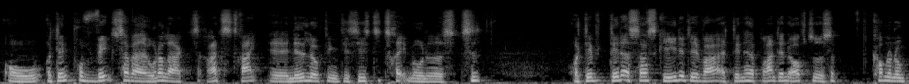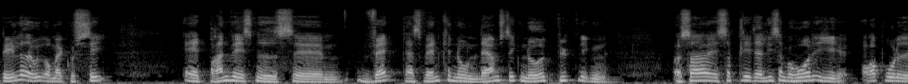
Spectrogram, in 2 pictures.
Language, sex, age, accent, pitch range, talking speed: Danish, male, 40-59, native, 135-170 Hz, 195 wpm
